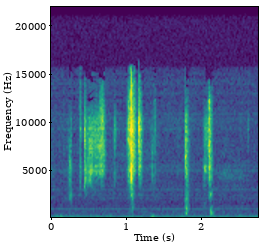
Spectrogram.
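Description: Cards click and tap sharply against a box.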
